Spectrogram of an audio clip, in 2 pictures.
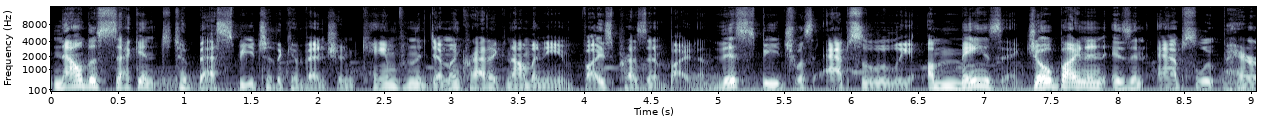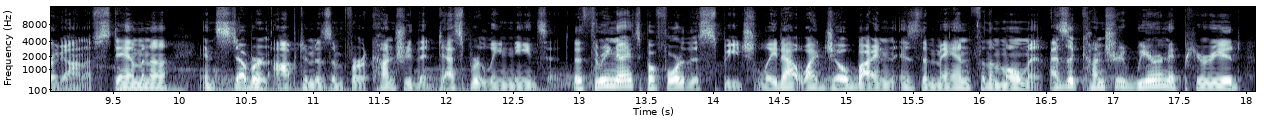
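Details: Adult male speaker; ordinary speech.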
